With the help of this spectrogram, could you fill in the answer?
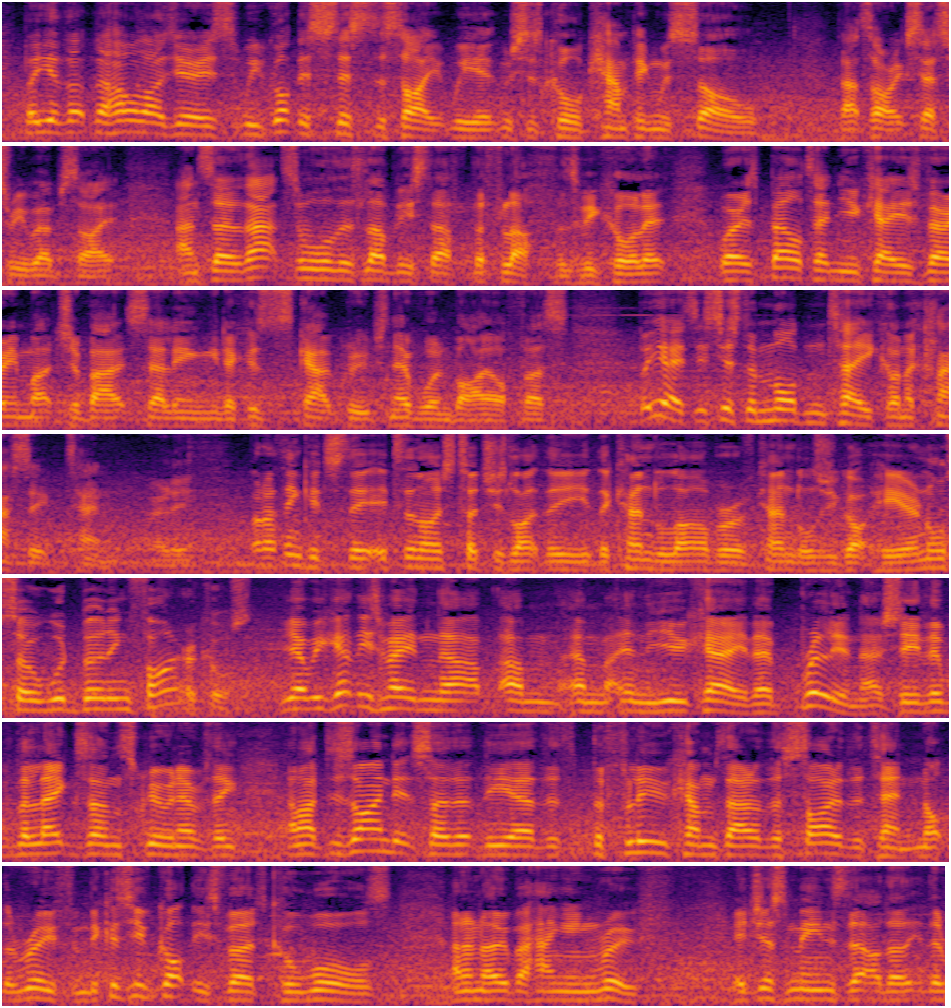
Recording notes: Part 2 from The Outdoors Show at the NEC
